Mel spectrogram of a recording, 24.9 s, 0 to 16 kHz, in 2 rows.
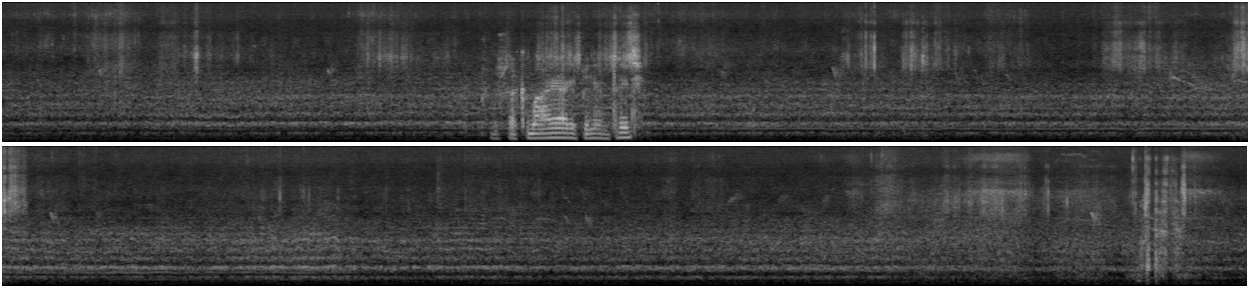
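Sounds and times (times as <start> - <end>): honeybees buzzing: 0.0 - 24.9.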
